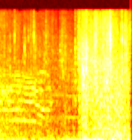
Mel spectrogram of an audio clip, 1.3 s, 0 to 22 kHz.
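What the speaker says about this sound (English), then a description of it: "explosions, more shooting" Gunfire and explosions in the video game Trepang 2, a dense, crackling burst of shooting that swells louder into a heavy blast near the end.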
